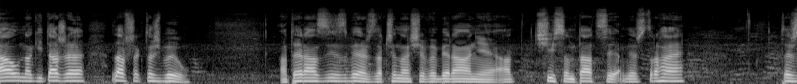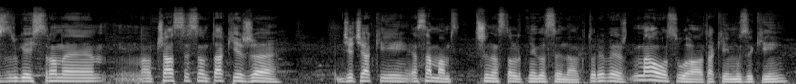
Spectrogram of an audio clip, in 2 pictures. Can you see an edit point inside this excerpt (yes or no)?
yes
